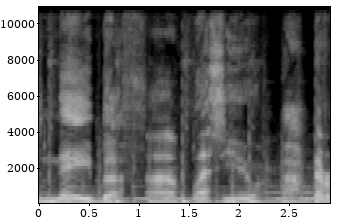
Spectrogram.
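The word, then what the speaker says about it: Naboth: that's what i said may birth i think you're saying it wrong his name was neybeth ah bless you oh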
